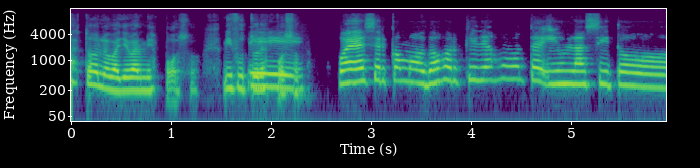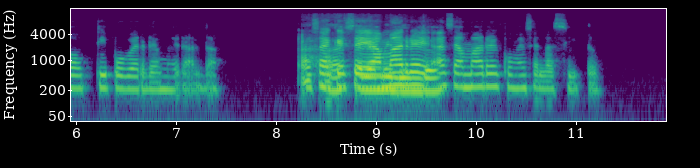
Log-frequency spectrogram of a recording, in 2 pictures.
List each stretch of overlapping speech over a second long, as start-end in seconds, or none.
8.3-9.7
